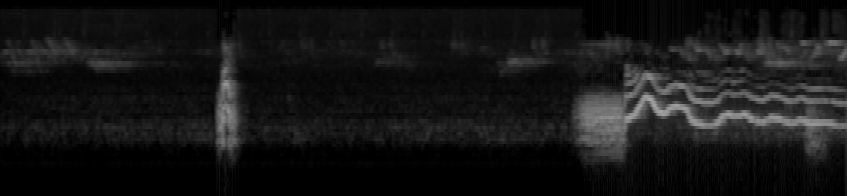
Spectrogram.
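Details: Benny, a dog, barks sharply once, then gives another bark that runs straight into a long wavering howl, its pitch rippling up and down for about two seconds. High chirping birds are faint in the background.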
